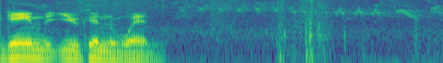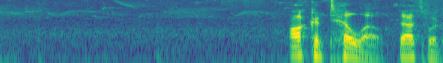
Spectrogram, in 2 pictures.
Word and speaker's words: ocotillo: Ocotillo, that's what it's called.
